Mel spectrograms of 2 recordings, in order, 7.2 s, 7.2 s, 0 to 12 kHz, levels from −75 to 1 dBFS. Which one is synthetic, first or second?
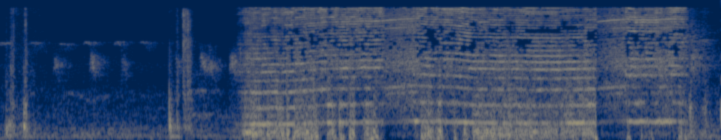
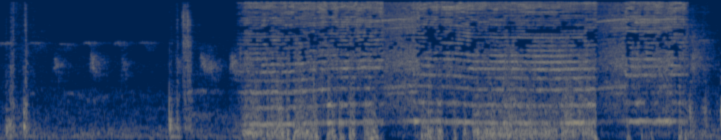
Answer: second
